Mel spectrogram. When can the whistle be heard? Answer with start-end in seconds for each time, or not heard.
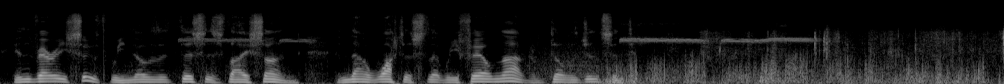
1.8-3.2, 6.2-8.2.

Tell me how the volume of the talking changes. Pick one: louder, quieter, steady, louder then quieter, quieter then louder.
steady.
